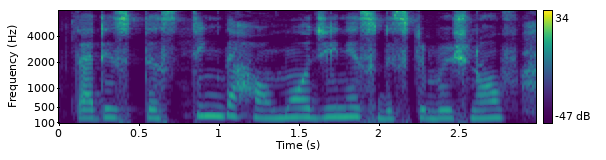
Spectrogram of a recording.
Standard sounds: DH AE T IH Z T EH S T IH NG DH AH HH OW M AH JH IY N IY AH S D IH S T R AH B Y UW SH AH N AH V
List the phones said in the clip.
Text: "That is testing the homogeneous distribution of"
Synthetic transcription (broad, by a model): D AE T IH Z T EH S T IH NG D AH HH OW M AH JH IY N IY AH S D IH S T R AH B Y UW SH AH N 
